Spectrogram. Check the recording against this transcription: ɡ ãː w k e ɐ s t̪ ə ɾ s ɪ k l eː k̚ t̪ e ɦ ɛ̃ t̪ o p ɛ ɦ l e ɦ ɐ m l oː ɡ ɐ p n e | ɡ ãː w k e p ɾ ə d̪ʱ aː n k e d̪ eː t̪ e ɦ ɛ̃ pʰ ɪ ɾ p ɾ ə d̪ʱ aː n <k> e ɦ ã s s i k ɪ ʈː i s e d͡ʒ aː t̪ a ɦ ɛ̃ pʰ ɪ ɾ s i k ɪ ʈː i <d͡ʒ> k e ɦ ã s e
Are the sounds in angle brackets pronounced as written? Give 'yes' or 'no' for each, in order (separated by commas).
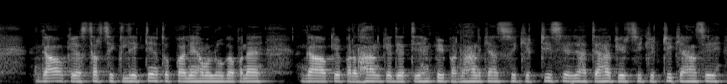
yes, no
